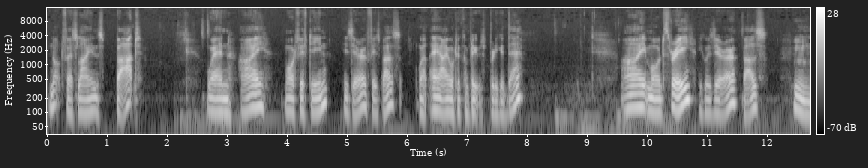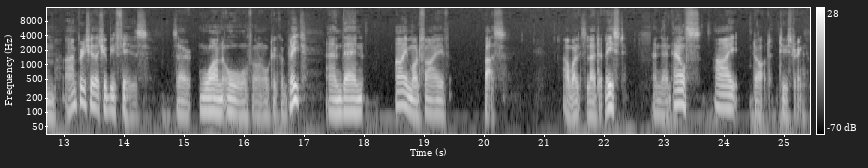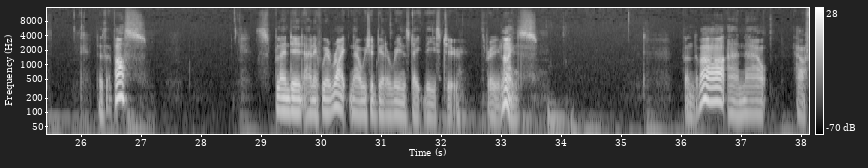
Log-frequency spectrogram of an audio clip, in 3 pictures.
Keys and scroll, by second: 3.9 Tab, 11.6 Tab, 14.7 alt+shift+Left, 14.7 alt+shift+Right, 18.8 Tab, 25.5 Return, 33.7 super+/, 34.1 ctrl+r.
